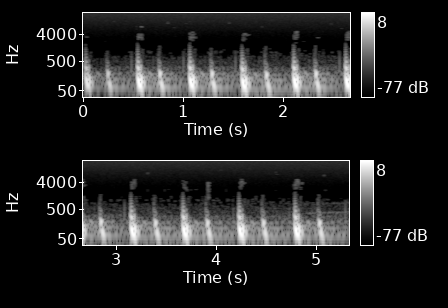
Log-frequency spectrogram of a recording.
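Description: human heartbeat

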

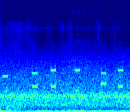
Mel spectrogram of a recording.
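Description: telephone dialing tones

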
